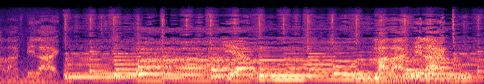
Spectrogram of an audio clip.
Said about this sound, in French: Écoutez. Vous l'entendez La musique.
